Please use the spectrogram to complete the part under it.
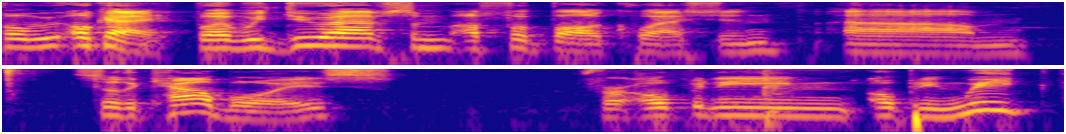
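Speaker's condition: No condition

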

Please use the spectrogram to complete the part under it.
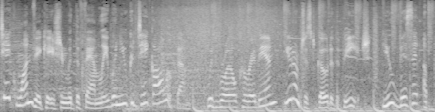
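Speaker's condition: No condition

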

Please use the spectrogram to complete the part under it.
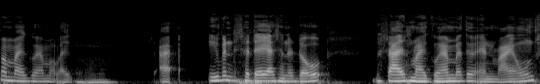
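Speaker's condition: Hearing loss with speech impediment; congenital hearing loss, 70% deaf one ear, 30% other, grandmother had hearing problems, diagnosed end of first grade; specialized hearing aids needed, can hear; only comfortable speaking within last year or so

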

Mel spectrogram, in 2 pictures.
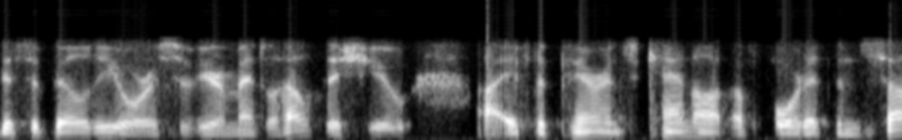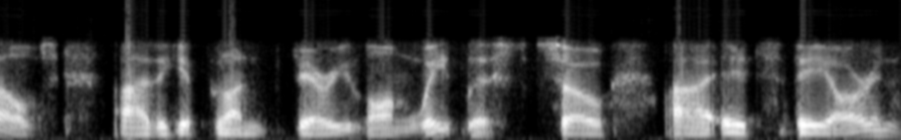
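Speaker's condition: No condition

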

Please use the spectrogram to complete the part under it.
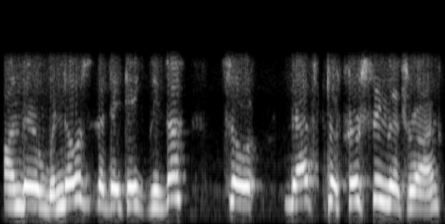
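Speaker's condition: Cerebral palsy; mobility declined since

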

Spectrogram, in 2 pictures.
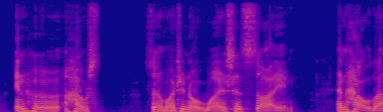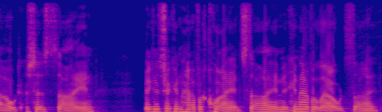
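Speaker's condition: Deaf; relies on subtitles rather than audio

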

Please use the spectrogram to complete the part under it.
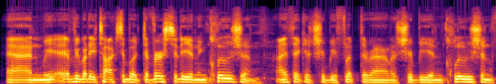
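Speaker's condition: Profound hearing loss, orally deaf

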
